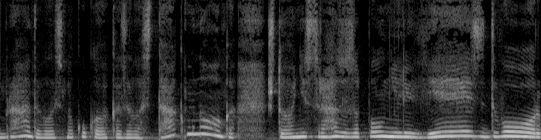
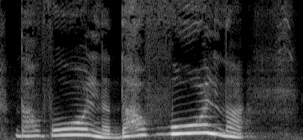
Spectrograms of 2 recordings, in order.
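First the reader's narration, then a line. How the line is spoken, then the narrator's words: Terrified scream. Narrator (Russian): В ужасе закричала Женя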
